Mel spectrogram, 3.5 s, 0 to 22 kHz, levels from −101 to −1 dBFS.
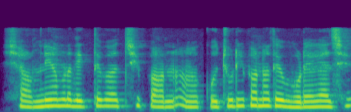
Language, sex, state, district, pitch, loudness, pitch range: Bengali, female, West Bengal, Jhargram, 215 Hz, -13 LUFS, 195-225 Hz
